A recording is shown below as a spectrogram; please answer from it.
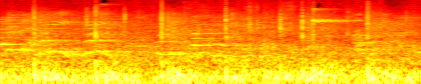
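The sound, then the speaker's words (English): A basketball is dribbled on a court during a girls' basketball game: several sharp, bouncing thumps in a quick, fairly even rhythm under voices and a noisy background. “Johnson dribbles, crossover dribble, lobs it down to Prieto”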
